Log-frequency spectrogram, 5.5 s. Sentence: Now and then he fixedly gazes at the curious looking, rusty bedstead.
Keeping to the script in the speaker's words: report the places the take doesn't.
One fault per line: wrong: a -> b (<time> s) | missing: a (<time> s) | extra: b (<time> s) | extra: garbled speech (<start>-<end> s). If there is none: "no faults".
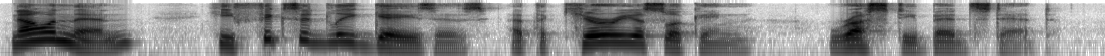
no faults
